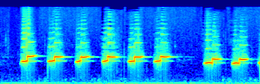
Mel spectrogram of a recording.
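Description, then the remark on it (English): Nine short whistled double notes in a steady rhythm, each flipping quickly from a lower pitch up to a higher one between the mouth and the throat. The whistling is clear and moderately loud, with a brief pause before the last three. “Up close to the mouth, that is, between the mouth and the throat. Now practice flipping them like this.”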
